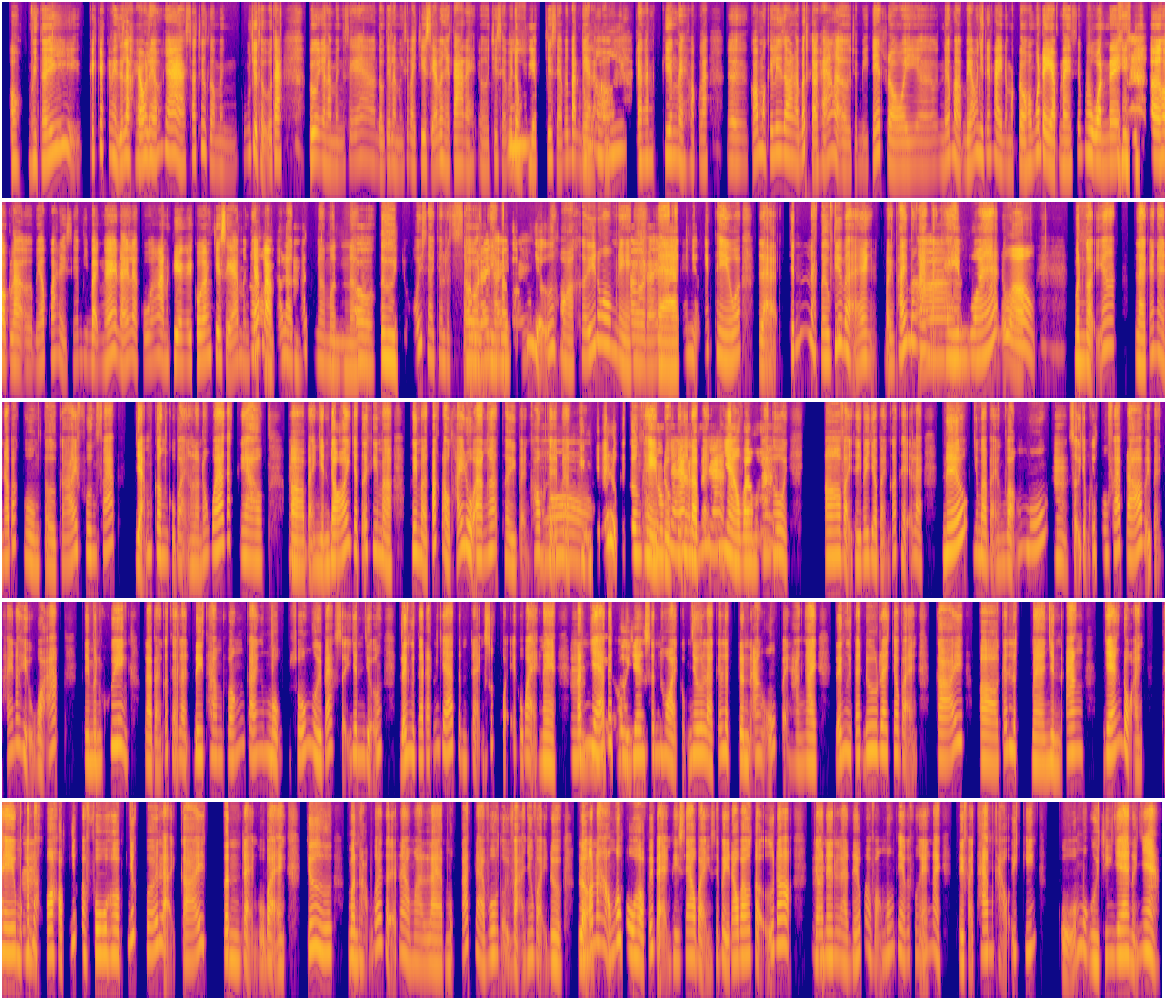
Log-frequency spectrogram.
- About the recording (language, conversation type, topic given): Vietnamese, advice, Làm sao để giữ chế độ ăn uống khi đi dự tiệc?
- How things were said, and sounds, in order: tapping; chuckle; other background noise; other noise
